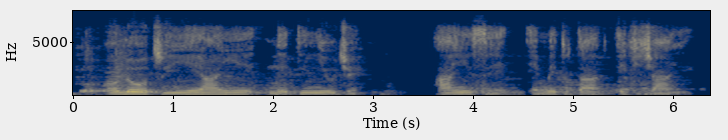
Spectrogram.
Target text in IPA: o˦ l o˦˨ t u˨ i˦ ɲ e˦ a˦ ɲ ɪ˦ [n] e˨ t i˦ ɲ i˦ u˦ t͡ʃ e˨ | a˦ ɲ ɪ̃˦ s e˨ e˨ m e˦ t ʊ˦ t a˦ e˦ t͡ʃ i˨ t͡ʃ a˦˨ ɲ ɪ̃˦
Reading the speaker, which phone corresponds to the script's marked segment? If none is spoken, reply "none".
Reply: n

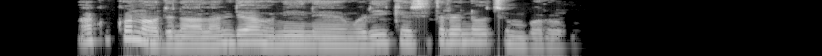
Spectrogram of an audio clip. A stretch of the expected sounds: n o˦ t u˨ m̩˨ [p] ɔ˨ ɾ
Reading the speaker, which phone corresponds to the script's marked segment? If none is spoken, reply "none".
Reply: b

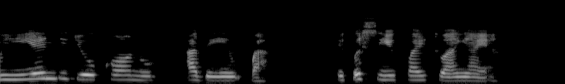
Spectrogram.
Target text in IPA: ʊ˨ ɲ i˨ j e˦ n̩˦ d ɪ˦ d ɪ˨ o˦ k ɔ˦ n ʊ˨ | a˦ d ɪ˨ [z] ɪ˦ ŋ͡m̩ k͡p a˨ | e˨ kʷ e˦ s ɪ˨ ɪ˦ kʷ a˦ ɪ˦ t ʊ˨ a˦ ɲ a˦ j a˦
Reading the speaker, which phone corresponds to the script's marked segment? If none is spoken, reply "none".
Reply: ɣ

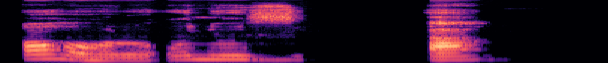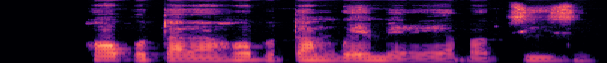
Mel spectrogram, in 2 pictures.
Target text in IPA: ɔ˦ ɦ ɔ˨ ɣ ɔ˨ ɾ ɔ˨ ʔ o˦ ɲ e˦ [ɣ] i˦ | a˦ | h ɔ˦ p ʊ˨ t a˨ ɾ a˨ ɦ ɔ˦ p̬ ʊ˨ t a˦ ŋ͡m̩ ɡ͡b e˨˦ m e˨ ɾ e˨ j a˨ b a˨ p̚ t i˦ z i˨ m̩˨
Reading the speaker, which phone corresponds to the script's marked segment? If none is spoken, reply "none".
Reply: z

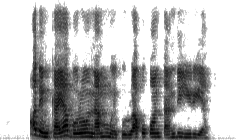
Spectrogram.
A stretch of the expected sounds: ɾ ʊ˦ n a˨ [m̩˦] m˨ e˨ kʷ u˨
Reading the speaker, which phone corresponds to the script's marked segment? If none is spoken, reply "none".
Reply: m̩˦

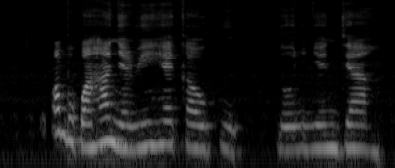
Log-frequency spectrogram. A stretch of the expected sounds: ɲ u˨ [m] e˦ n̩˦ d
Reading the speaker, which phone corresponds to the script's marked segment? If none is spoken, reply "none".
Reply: ɲ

